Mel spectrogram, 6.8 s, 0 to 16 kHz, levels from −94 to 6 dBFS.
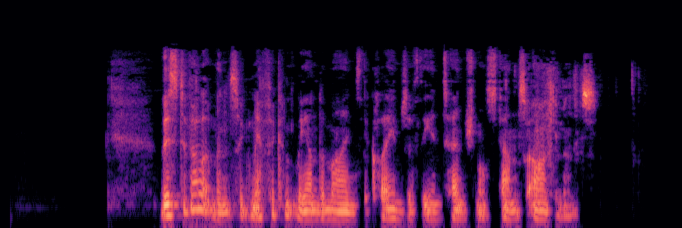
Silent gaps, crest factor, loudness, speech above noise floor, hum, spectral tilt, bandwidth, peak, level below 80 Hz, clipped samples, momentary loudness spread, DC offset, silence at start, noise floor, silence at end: none; 22 dB; -21 LUFS; 61 dB; none; -5 dB/octave; 8 kHz; -2 dBFS; -56 dBFS; under 0.1%; 9 LU; under 0.1%; 1.15 s; -82 dBFS; 0.9 s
